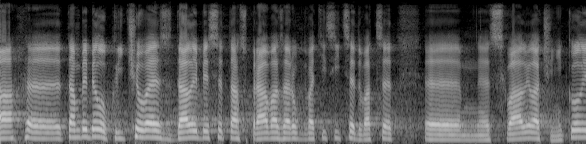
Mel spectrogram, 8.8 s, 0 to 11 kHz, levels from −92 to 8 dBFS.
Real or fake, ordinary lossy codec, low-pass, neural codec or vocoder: real; Opus, 32 kbps; 9.9 kHz; none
